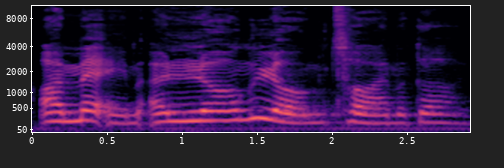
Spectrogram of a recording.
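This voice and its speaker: Storybook monster father read by a woman: big, ominous, slow and emphatic, full of dramatic warning. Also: medium pitch, a little mellow. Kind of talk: children's storybook character reading.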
